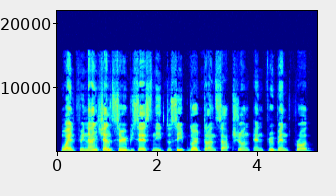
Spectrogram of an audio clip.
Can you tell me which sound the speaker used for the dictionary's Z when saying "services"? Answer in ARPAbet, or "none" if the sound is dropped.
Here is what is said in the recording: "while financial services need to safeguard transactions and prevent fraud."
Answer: S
